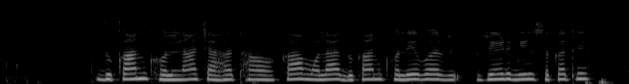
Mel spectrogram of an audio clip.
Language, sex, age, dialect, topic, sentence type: Chhattisgarhi, female, 25-30, Eastern, banking, question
